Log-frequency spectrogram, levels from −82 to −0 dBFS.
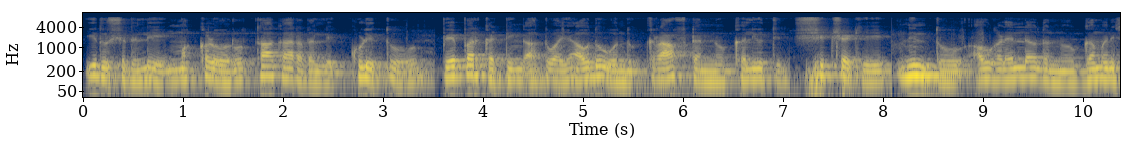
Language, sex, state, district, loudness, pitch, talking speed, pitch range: Kannada, male, Karnataka, Shimoga, -18 LUFS, 115 Hz, 100 wpm, 105-130 Hz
